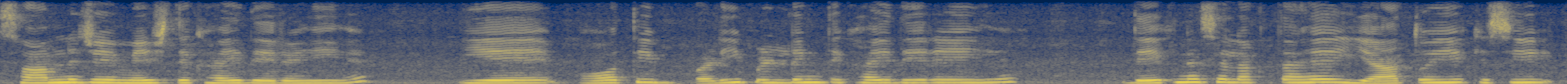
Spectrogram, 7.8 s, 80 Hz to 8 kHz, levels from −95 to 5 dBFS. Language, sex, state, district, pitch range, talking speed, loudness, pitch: Hindi, female, Uttar Pradesh, Gorakhpur, 230-270 Hz, 190 wpm, -13 LUFS, 255 Hz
